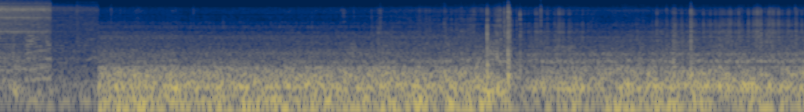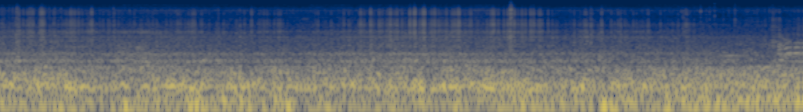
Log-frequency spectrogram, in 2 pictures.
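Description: A jet airliner's engines roar loudly and steadily from inside the cabin.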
